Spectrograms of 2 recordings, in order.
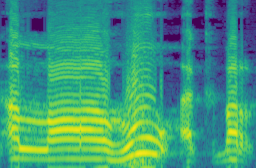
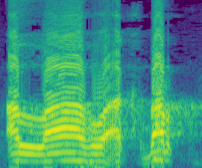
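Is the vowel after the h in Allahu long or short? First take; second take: long; short. First: The vowel after the h is stretched long. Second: The vowel after the h is short. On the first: The speaker calls it wrong. "يبالغون في الهاء فيخرجون الضمة كأنها واو" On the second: The speaker calls it right. "ولا بد يقول الله أكبر"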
